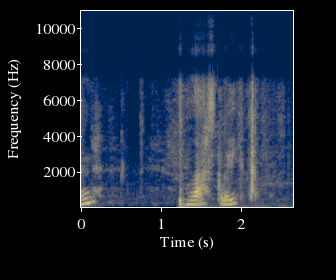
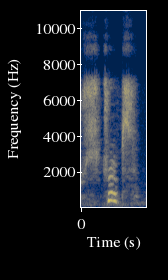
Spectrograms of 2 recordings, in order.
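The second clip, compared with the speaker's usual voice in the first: whispered word; 7 dB quieter than usual. Acted.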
